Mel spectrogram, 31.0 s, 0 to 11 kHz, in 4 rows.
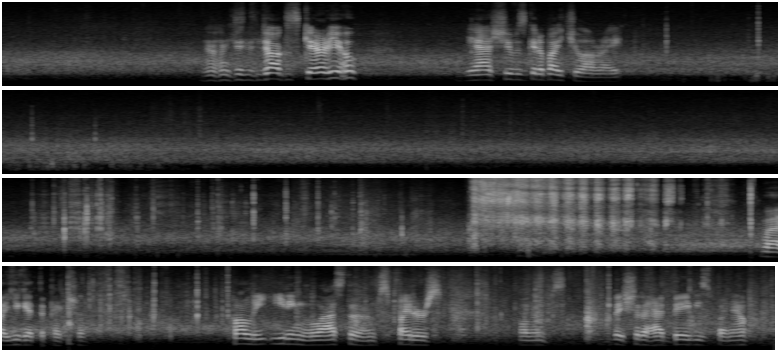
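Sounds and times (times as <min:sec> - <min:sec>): steady outdoor hiss: 0:00.0 - 0:31.0
dry twigs and grass rustling: 0:08.7 - 0:13.0, 0:15.8 - 0:20.0, 0:20.9 - 0:31.0.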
